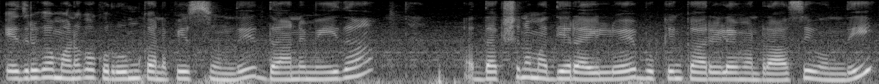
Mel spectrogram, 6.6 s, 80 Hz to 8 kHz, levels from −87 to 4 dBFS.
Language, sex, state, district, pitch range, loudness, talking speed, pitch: Telugu, female, Telangana, Mahabubabad, 195-220 Hz, -15 LUFS, 125 wpm, 210 Hz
